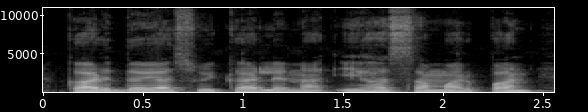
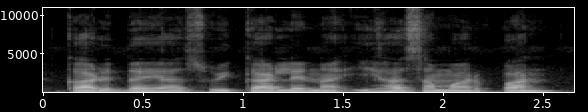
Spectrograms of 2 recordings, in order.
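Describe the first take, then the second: The two takes are said the same way.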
